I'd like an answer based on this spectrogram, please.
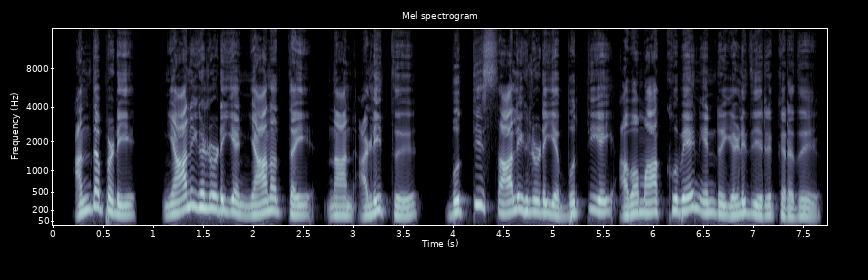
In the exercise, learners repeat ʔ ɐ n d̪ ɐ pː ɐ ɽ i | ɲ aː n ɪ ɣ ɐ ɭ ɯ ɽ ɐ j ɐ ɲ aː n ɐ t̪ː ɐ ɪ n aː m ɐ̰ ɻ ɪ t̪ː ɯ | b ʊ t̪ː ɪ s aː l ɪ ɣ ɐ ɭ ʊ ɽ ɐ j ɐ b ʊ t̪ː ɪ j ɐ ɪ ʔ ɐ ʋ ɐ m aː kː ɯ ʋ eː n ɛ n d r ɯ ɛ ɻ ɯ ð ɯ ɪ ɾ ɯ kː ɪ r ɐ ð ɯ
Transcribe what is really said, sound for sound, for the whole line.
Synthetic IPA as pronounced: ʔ ɐ n d̪ ɐ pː ɐ ɽ i | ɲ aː n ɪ ɣ ɐ ɭ ɯ ɽ ɐ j ɐ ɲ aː n ɐ t̪ː ɐ ɪ n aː n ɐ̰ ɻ ɪ t̪ː ɯ | b ʊ t̪ː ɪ s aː l ɪ ɣ ɐ ɭ ɯ ɽ ɐ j ɐ b ʊ t̪ː ɪ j ɐ ɪ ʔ ɐ ʋ ɐ m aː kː ɯ ʋ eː n ɛ n d r ɯ ɛ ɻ ɯ ð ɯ ɪ ɾ ɯ kː ɪ r ɐ ð ɯ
